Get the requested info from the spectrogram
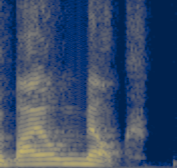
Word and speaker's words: Biomilq: It's formulated by a company called BioMilk, and that's spelled B-I-O-M-I-L-Q, so BioMilk.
